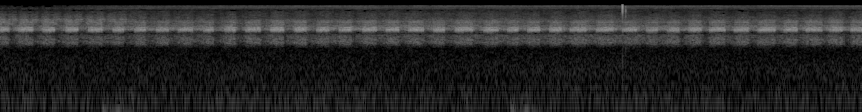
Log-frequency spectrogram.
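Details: Continuous shrill buzzing of cicadas outdoors, rhythmically pulsing close to three beats per second, with one brief faint click partway through.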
